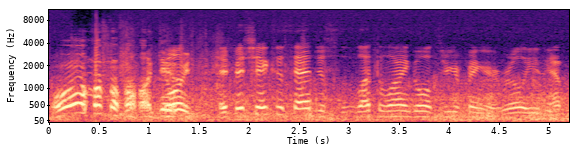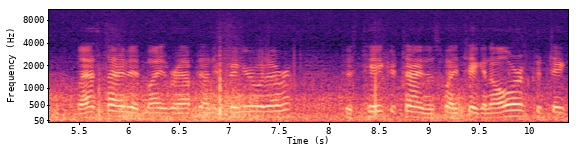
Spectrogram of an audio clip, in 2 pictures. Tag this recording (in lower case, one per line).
speech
